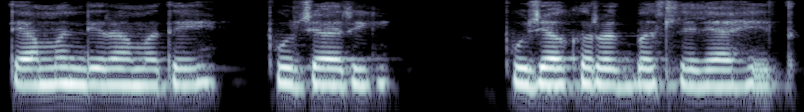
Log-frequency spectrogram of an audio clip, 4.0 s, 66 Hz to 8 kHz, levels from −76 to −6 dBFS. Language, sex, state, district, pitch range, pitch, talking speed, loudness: Marathi, female, Maharashtra, Pune, 215-220 Hz, 215 Hz, 105 wpm, -17 LUFS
